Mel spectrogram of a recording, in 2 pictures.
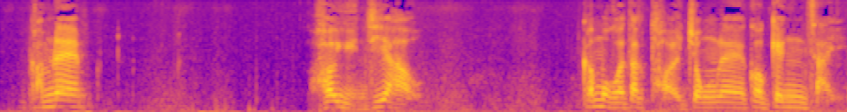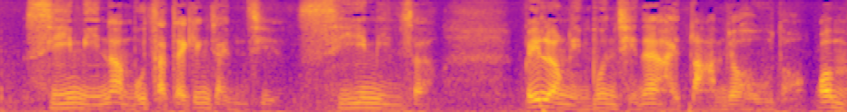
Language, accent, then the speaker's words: Cantonese; Hong Kong; 我哋香港人习惯用八达通咩都八达通俾钱去解决件事。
